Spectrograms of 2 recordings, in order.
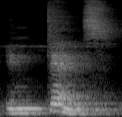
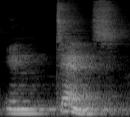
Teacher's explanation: So these 2 syllables will have a similar sound, okay? The first one will be unstressed, a shorter sound, and the second one, which follows the first one, will have a more louder sound, will be stressed.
